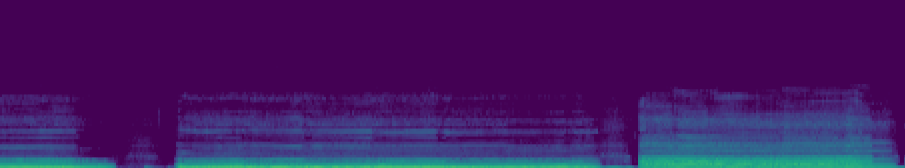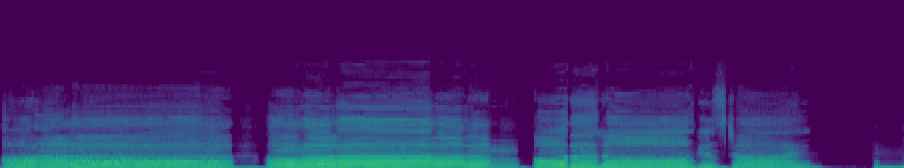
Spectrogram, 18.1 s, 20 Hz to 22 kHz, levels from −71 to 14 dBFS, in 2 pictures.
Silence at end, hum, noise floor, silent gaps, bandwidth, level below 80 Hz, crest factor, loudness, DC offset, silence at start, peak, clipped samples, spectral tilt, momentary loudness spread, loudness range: 0 s; none; -55 dBFS; none; 11 kHz; -32 dBFS; 14 dB; -17 LUFS; under 0.1%; 0 s; -2 dBFS; under 0.1%; -6.5 dB/octave; 9 LU; 3 LU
